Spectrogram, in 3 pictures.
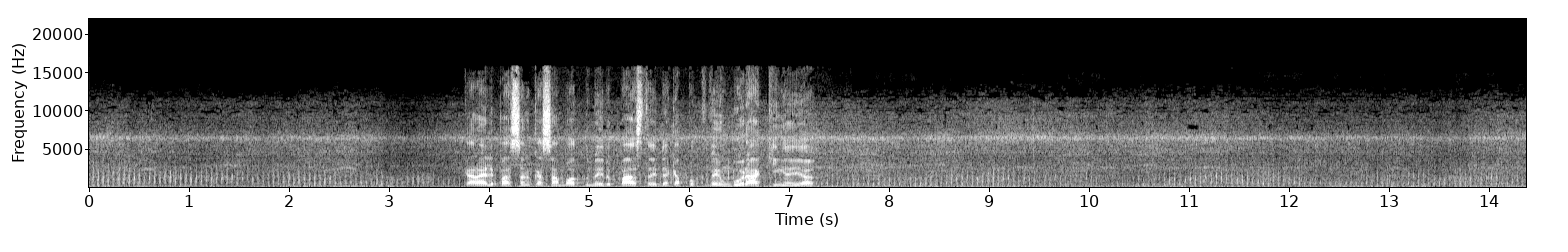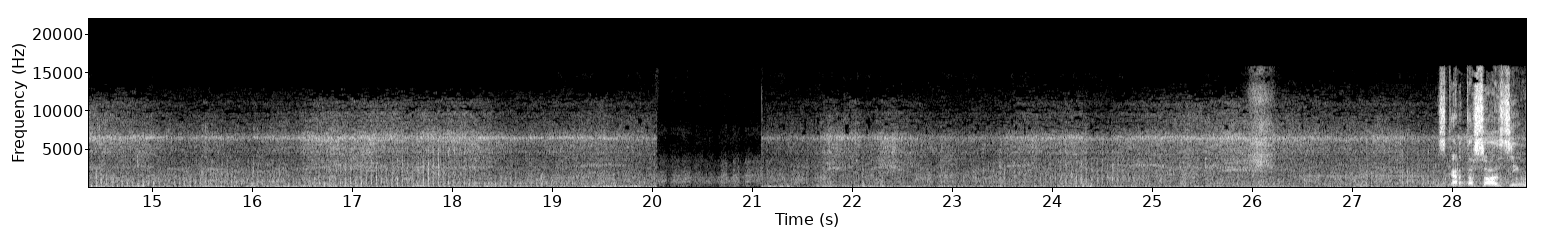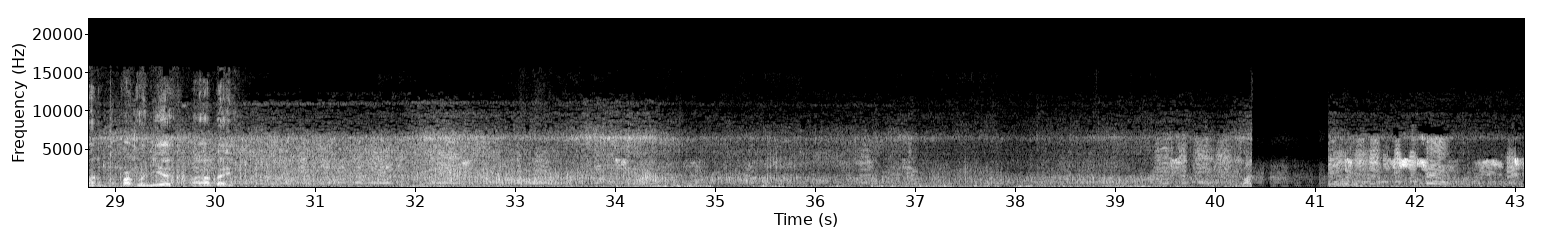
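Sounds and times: wind buffeting microphone: 0:00.0 - 0:20.1, 0:21.1 - 0:40.4.

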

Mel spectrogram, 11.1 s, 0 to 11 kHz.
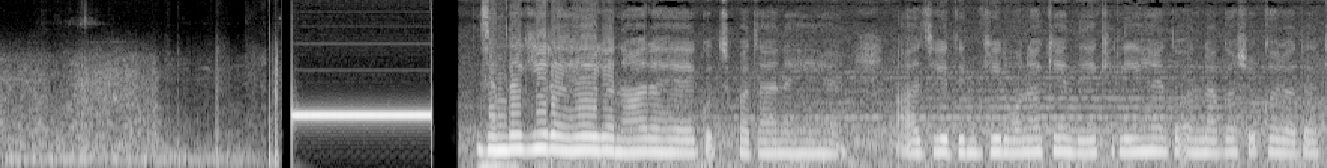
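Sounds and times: steady test-tone beep: 0:02.4 - 0:03.6.

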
